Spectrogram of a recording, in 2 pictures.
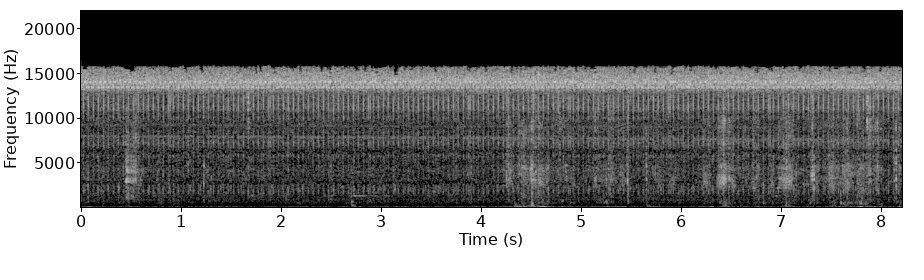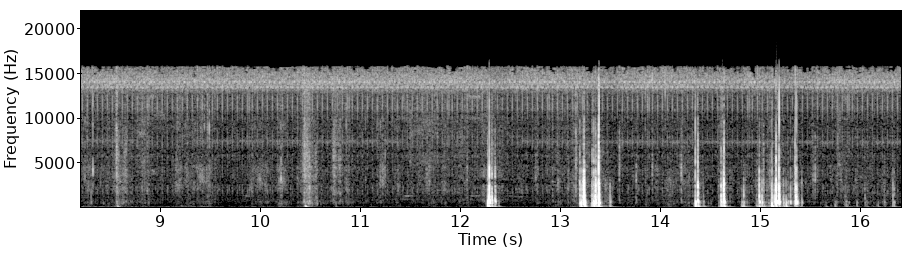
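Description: Guinea pigs nibbling and bumping the phone that is recording them, heard as sharp knocks and scrapes right at the microphone. After a few faint rustles these start about ten seconds in and come thick and loud near the end.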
